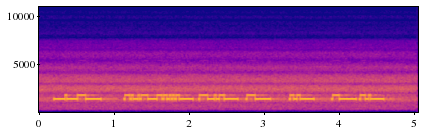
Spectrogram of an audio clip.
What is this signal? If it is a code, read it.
TTY/TDD text telephone tones (45.45 baud Baudot), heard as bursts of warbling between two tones, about 400 Hz shift, 1600 Hz centre, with phone line noise and room echo. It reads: THE STATION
